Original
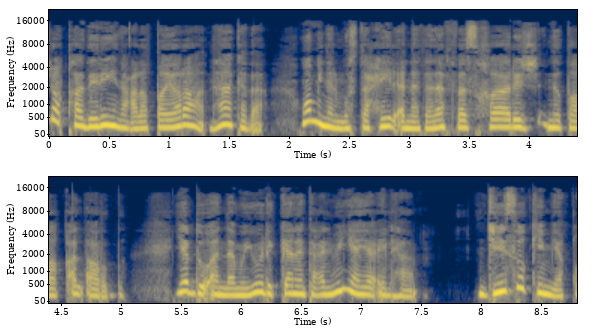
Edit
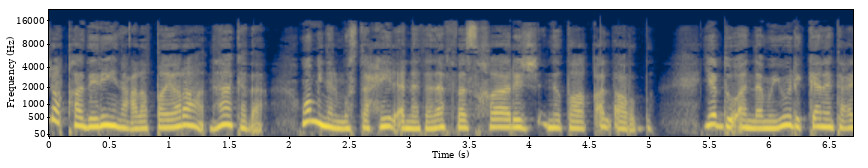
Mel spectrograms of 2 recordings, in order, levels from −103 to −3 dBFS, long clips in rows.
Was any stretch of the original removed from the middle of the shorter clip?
no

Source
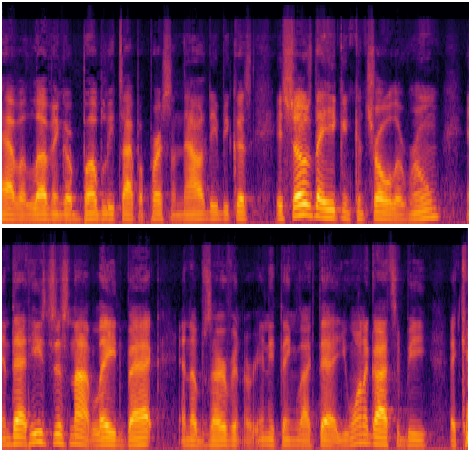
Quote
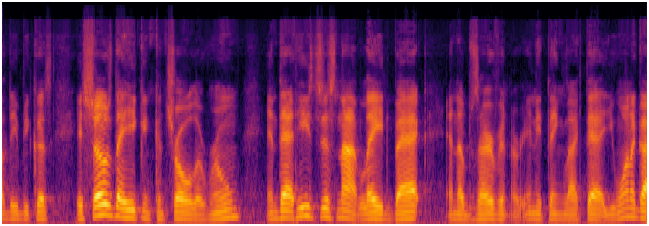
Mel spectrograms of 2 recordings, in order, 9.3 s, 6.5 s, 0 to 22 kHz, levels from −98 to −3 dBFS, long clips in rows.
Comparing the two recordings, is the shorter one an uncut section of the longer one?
yes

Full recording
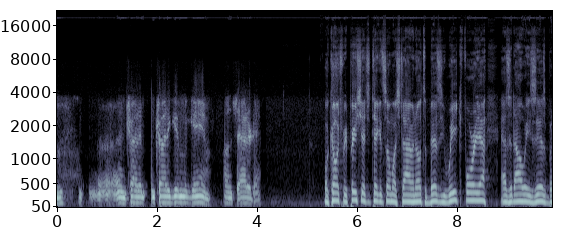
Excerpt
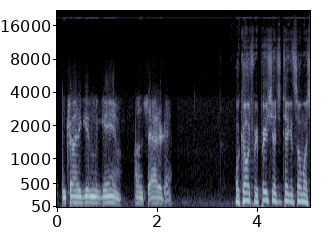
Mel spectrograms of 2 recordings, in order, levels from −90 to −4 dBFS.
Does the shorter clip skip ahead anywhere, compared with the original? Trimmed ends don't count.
no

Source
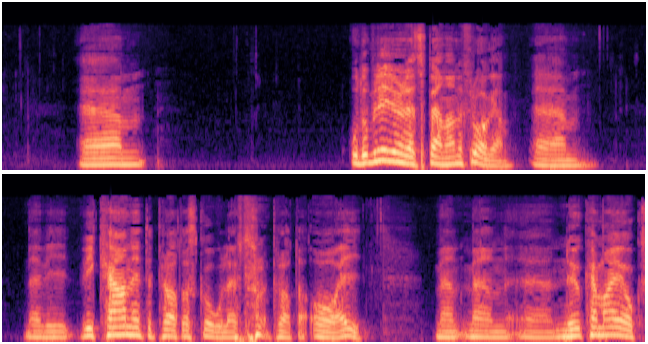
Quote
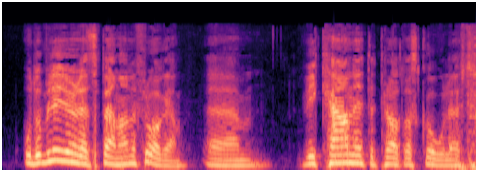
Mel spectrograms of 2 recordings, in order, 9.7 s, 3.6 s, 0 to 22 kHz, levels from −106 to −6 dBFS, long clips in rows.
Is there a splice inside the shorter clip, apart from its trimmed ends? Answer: yes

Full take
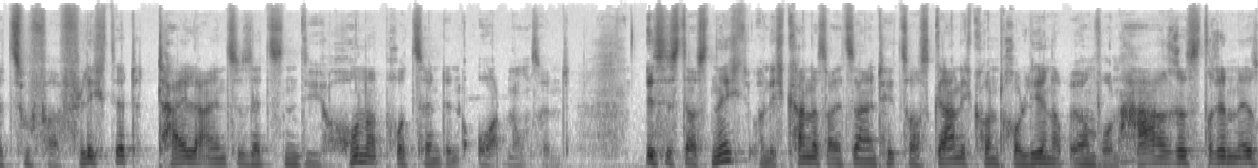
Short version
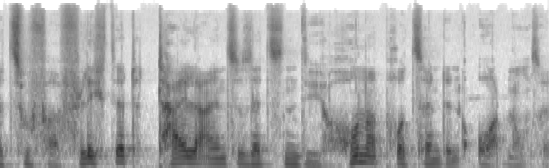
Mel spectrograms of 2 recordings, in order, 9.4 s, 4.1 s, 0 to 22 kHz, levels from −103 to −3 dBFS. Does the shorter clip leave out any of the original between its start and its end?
no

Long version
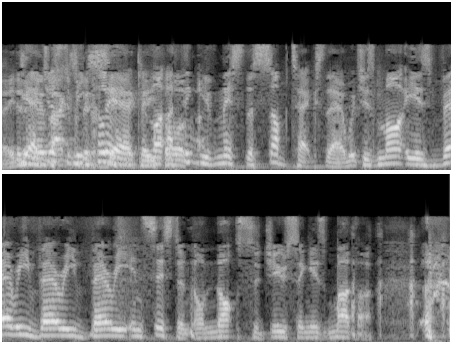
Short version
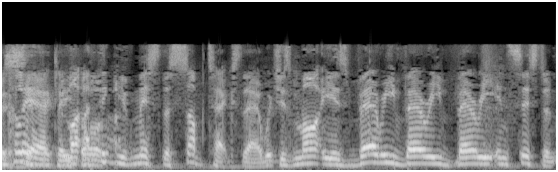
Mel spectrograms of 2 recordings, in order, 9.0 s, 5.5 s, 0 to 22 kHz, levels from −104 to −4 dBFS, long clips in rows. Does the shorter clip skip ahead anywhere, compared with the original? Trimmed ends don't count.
no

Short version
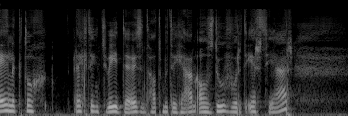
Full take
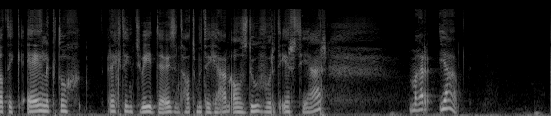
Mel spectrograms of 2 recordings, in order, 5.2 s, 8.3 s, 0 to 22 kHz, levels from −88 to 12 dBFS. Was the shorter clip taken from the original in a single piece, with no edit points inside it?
yes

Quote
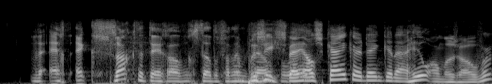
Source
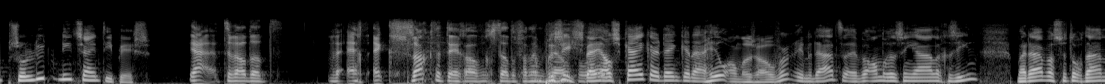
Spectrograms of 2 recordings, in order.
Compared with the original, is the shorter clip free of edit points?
yes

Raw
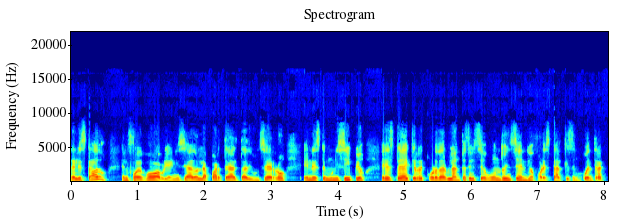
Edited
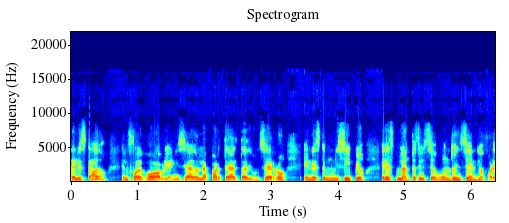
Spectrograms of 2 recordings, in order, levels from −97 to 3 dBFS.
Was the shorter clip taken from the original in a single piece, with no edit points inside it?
no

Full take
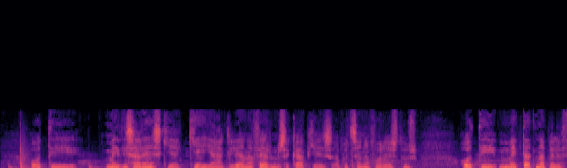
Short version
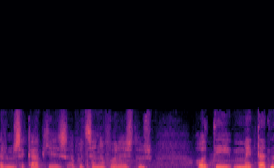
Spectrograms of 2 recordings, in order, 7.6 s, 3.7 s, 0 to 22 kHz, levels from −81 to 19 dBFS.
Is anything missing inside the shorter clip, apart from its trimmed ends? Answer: no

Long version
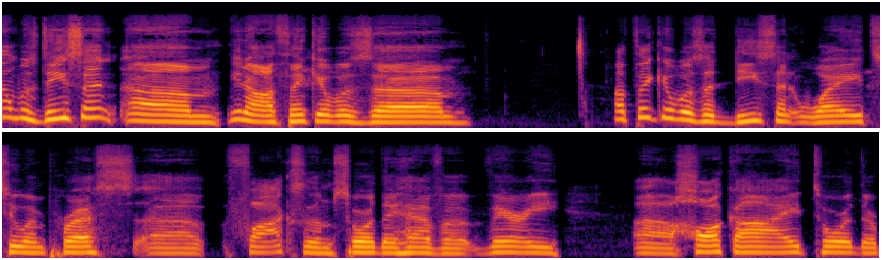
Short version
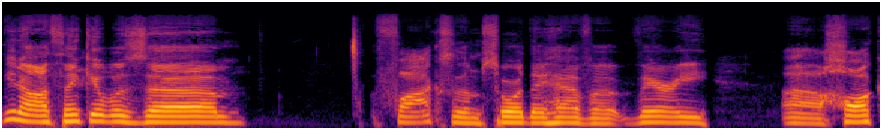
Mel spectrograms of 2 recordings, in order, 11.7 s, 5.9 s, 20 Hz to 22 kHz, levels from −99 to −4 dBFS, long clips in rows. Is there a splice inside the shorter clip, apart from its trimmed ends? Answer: yes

